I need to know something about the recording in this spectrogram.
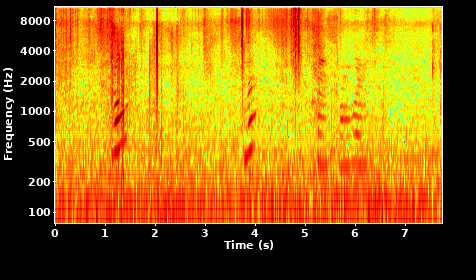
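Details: Street cats being fed outdoors in June, the calico Sam-soon and the mackerel tabby Cho-rong: short rising, nasal meows come in three bouts, the last a pair of brief cries, over steady low traffic rumble and a person speaking softly.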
